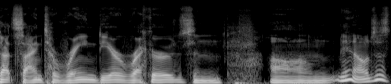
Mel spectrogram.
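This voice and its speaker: A plain, everyday voice in an American accent, with a fairly slow pace, ordinary pitch variation and very even loudness. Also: man. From Woodstock, New York, US. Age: 40s. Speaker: drummer. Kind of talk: casual chat.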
